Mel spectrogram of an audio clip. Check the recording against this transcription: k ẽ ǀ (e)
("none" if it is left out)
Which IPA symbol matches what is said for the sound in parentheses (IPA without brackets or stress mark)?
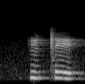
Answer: e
